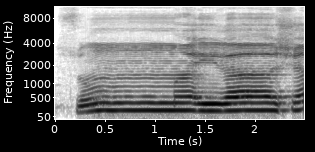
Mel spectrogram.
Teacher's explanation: سا میم پیش سم، میم زبر ما، ثم حمزہ زیر ای، ذال الف زبر ذا، اذا شین الف مد زبر شا۔ حرف مدہ کے بعد حمزہ اسی کلمے میں آیا ہوا ہے، اس لیے مد متصل کا قاعدہ ہوگا شین کو کھینچ کر پڑھیں گے۔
